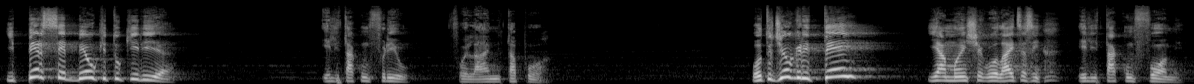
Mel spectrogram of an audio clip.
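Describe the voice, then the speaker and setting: Pastor guy, high voice, preaching in a big echoey hall, goes loud then real quiet. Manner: dramatic, swings between raised and hushed delivery. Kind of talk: sermon. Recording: long hall reverb.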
